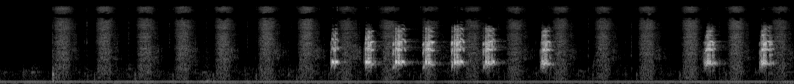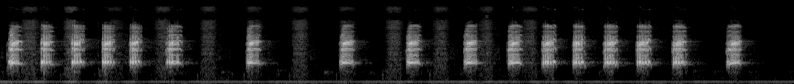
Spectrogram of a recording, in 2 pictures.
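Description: A green treefrog gives a rapid series of nasal, bell-like quonks, repeated several times a second.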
